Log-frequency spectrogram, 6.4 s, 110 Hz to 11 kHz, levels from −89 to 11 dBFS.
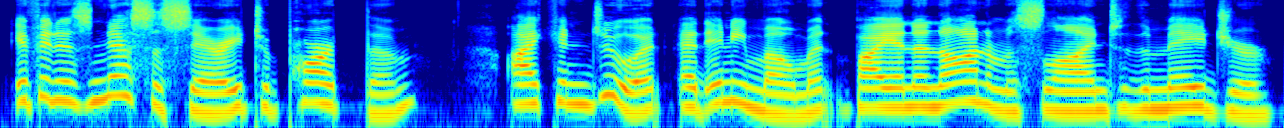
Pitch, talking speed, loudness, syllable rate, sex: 240 Hz, 195 wpm, -18 LUFS, 5.1 syllables/s, female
